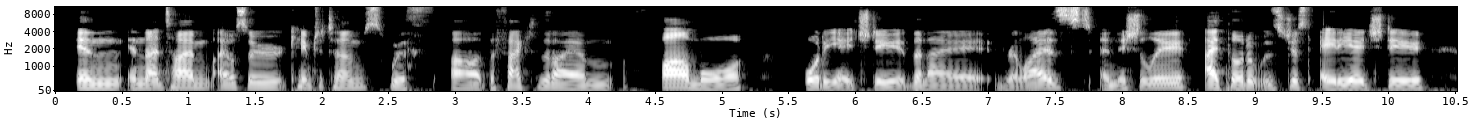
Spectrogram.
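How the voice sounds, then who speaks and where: A man with an Australian accent, fairly high-pitched, at a moderate pace with fairly even intonation. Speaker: streamer. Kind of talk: casual chat.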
